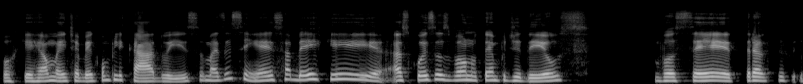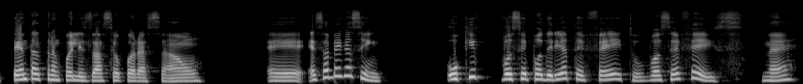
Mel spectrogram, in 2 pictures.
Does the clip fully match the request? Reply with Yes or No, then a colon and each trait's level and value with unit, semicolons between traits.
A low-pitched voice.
No: high, 190 Hz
